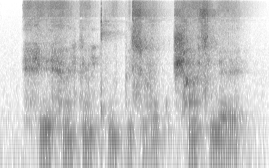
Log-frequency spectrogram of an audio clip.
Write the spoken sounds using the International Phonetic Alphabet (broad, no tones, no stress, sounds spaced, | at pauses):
h e h ɛ̃ k ɛ̃ kʷʰ i p i s v o b t͡ʃʰ ã s ŋ ɛ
